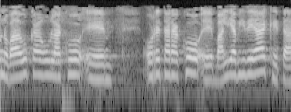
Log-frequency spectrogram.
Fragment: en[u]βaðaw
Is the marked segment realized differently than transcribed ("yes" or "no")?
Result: yes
